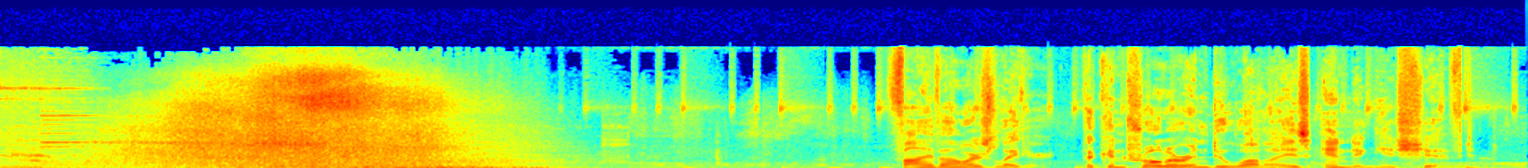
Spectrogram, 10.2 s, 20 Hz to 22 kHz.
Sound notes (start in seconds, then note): 0.0 plane wizzing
